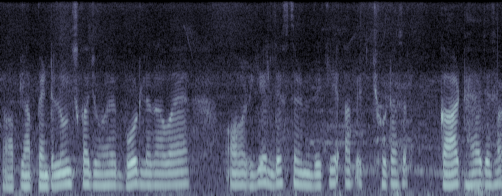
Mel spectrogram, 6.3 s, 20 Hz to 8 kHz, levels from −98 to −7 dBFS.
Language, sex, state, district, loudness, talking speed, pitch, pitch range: Hindi, male, Maharashtra, Solapur, -37 LUFS, 220 wpm, 135 Hz, 130-145 Hz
